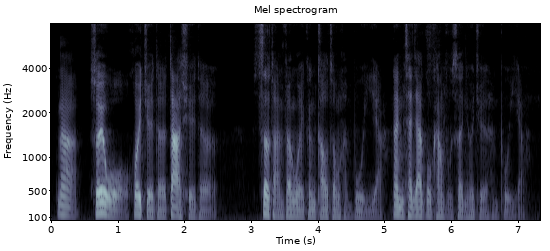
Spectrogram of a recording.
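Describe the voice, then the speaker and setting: The speech moves at a fairly quick pace with ordinary pitch variation and big swings in loudness. It is a very clean recording with a silent background. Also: man, fairly low pitch for a man. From Taiwan, Taoyuan. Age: 30s. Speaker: podcast co-host, runs family factory. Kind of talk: casual chat.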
